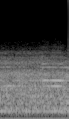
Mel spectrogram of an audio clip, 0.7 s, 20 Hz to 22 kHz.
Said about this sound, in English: Hot diggity dog, they're switching old number 9 out there at the yard tonight. Listen to that. Oh, boy. Oh. This is the sound of a roundhouse at midnight.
